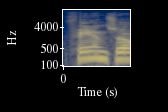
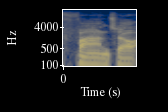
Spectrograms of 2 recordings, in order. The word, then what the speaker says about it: Fanzo: Is it Fanzo or Fonzo? – Either. Italian Americans would call it Fonzo. All right. – Well, we'll go with Fonzo.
